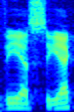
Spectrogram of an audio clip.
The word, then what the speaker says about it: VSC-X: to tell you what vsex stands for it's a virtual serial cable extended actually I did that to rhyme with TNC x which is the other product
